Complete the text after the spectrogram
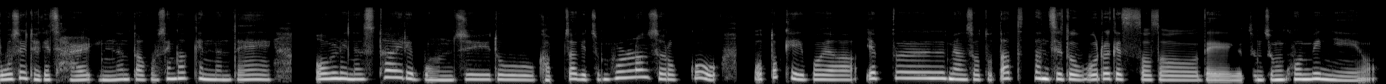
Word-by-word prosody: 옷을 240 +5 +2
되게 220 -3 0
저 220 - -9
잘 210 +1 -2
입는다고 220 +1 -1
생각했는데 225 -4 0 0.4
어울리는 255 -2 +4
스타일이 310 +1 0
뭔지도 215 0 -1
갑자기 220 +4 -1
좀 230 +1 -4
혼란스럽고 290 -6 -1 0.3
어떻게 260 +2 -2
입어야 220 -1 -1 0.2
예쁘면서도 275 -5 +1
따뜻한지도 255 -3 +3
모르겠어서 215 -4 -1
네 95 -1 -1
요즘 205 - -4
좀 215 0 +3
고민이에요. 235 -4 +3
230 Hz, 280 characters per minute, -20 LUFS, 215-255 Hz, 0.4 s, 어울리는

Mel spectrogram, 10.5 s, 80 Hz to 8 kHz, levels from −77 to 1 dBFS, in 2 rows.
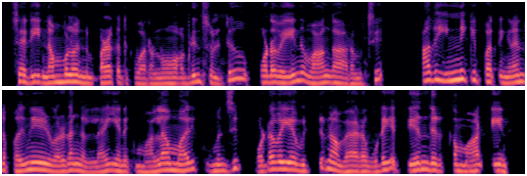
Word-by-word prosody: "சரி. 180 -2 +1
நம்மளும் 190 +2 +4
இந்த 155 -2 -1
பழக்கத்துக்கு 165 -3 -2
வரணும்." 145 +2 -3
அப்படீன்னு 180 +6 -2
சொல்ட்டு 165 - -3 0.3
புடவைன்னு 180 +4 +2
வாங்க 165 +2 0
ஆரம்பிச்சு, 140 -3 -6 0.5
அது 240 +1 +1
இன்னைக்கு 245 0 +4
பாத்தீங்கன்னா, 175 0 0
இந்த 185 - -2
17 185 +2 +4
வருடங்கள்ல 150 -4 -1 0.2
எனக்கு 145 -1 -5
மலை 175 +6 +2
மாரி 185 +5 +1
குமிஞ்சு, 165 +7 -3 0.2
"புடவைய 200 +4 +4
விட்டு 150 - -9
நா 180 - +3
வேற 150 0 +1
உடைய 195 +6 +2 0.2
தேர்ந்தெடுக்க 185 -3 +1
மாட்டேன்." 165 0 0
170 Hz, 155 wpm, -24 LUFS, 155-190 Hz, 0.5 s, நம்மளும்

